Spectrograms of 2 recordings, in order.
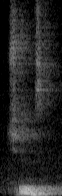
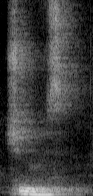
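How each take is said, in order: First: A low, breathy hushed repeat of Choose; whispered. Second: A firm, clipped order to choose; stern demand; stern command. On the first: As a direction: drop to a whisper, pleading her to decide. Repeated demand, dropped to whisper. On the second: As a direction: press her hard with one word. Rabbi demands the mother choose. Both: Retold or imitated.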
